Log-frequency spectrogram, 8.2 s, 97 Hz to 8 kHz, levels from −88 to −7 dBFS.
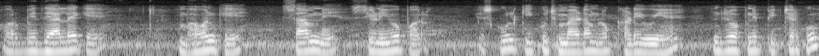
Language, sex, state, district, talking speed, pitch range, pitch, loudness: Hindi, male, Bihar, West Champaran, 145 wpm, 135-160 Hz, 145 Hz, -17 LUFS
